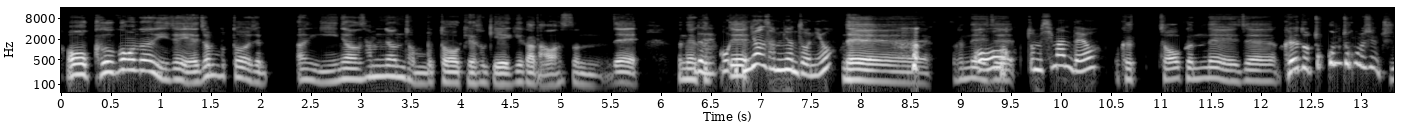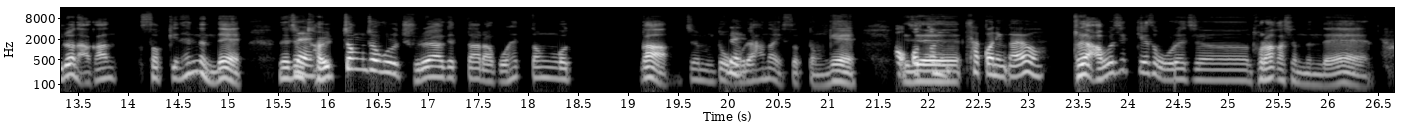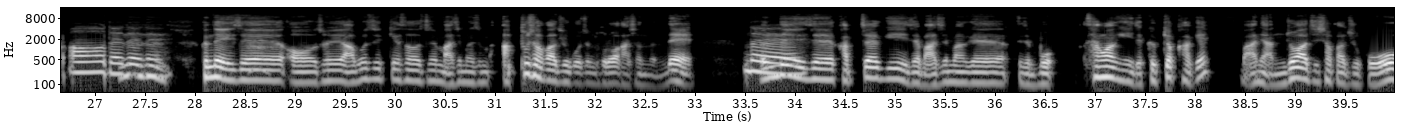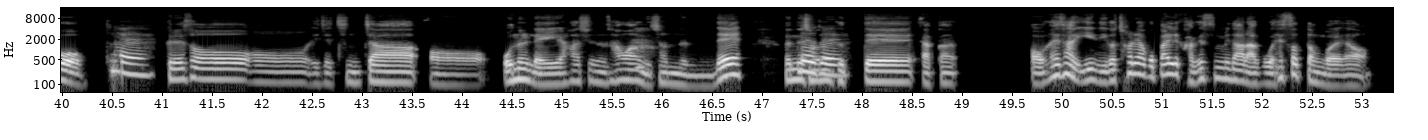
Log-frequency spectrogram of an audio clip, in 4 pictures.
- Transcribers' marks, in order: other background noise; tapping; gasp; gasp
- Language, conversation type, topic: Korean, podcast, 일과 삶의 균형을 바꾸게 된 계기는 무엇인가요?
